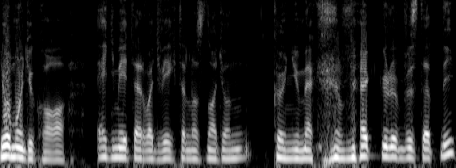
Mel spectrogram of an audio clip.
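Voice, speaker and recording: A man's dark, mellow voice sits at medium pitch with ordinary pitch variation. The recording is very clean, with a silent background and a dry, close sound with no echo. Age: 60s. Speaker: photographer and author. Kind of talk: casual chat. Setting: studio.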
